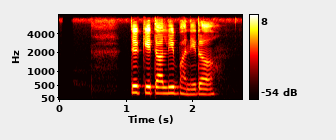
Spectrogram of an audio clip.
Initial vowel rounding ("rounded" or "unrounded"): rounded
